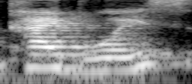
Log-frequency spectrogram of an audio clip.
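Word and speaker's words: Kibois: names here so um kai boys is how that's uh pronounced and it's actually um the combination of two words uh kai mishi and sam boys and those are two mountain ranges here in the southeast part of oklahoma and so cowboys is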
